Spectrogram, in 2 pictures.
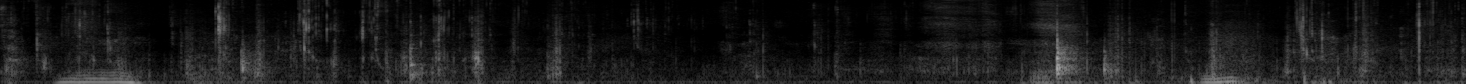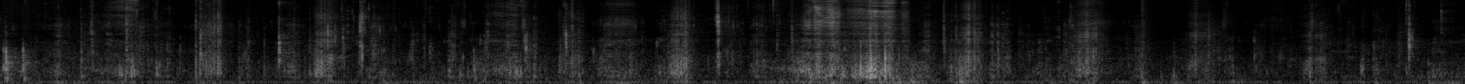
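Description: People chewing and crunching food at a table: steamed squid with bean sprouts and Korean side dishes, with many small sharp crunches and a couple of louder, longer crunches partway through.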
